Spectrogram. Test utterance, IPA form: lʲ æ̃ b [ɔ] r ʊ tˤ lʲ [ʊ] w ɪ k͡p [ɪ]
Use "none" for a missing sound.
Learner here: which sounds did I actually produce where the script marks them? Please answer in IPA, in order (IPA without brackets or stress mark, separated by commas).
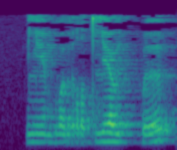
ɔ, ə, ə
